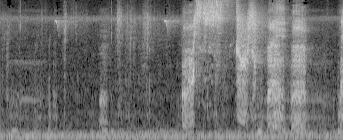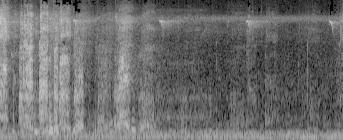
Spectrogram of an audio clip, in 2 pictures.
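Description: Baby macaque screaming: a run of loud, shrill screams from about three seconds in to past seven seconds, as an adult monkey stands over it.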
